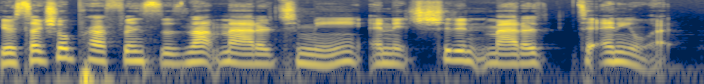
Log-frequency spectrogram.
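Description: Music plays in the background as a woman speaks. Her voice is fairly low-pitched with ordinary pitch variation. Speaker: podcast host. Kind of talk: casual chat.

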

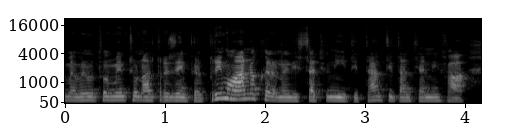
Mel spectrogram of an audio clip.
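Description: On a very clean recording with a silent background, a woman speaks with a bright, sharp tone at a very deep, low pitch. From Italy (Milan). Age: middle-aged. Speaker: podcast co-host. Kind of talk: casual chat.

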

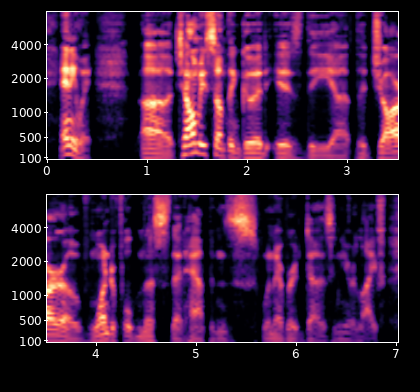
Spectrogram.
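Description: A man with a very deep, low pitch, vocal fry, an animated tone and lively intonation, at a fairly quick pace, in a dry, close sound with no echo on a very clean recording with a silent background. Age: 60s. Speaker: podcast host, actor and voiceover. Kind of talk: casual chat. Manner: animated, jokey.

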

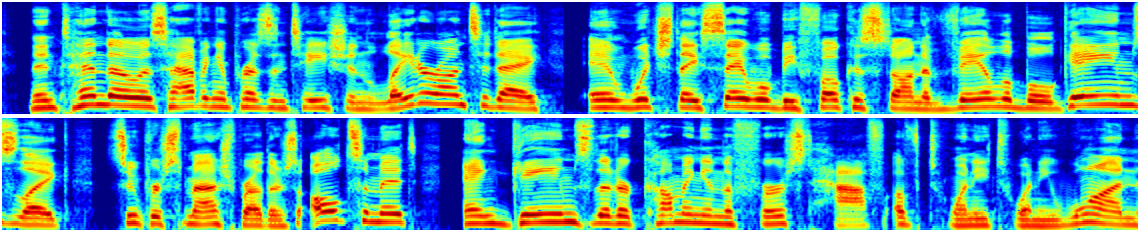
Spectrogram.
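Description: A woman with an American accent at medium pitch, fairly quick with hardly any pauses and ordinary pitch variation, on a very clean recording with a silent background. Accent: slight Pittsburgh, mostly not. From Pittsburgh, Pennsylvania. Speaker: podcast host. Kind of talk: casual chat.

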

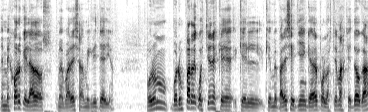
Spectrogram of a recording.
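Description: The recording is very clean with a silent background. A man speaks at medium pitch and a moderate pace, with ordinary pitch variation. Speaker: podcast host. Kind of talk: casual chat. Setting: live stream. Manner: animated.

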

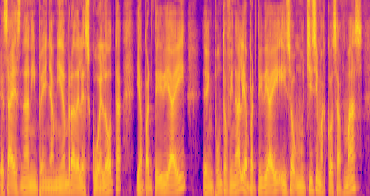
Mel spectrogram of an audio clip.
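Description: Against a quiet background, a man with a Dominican accent speaks at a fairly low pitch in a dark, mellow tone, with lively intonation, very even loudness and a dry, close sound with no echo. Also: moderate pace. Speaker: comedian and podcast host. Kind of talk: casual interview chat.

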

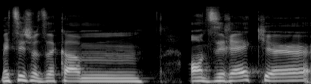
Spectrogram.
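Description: In a very clean recording with a silent background, a woman speaks very slowly at a very deep, low pitch. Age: 40s. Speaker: podcast host. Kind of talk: casual chat.

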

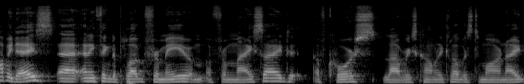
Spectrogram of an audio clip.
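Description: A man talks at a fairly quick pace with hardly any pauses, at a medium pitch with ordinary variation. The recording is very clean, with a silent background. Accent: Northern Irish. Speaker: comedy podcast host. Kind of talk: casual comedic monologue. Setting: home recording straight into editing software. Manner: animated.

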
